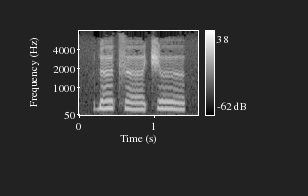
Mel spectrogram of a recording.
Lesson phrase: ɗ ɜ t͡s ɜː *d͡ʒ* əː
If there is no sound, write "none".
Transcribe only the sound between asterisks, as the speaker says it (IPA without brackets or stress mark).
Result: t͡ʃ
